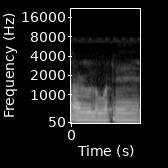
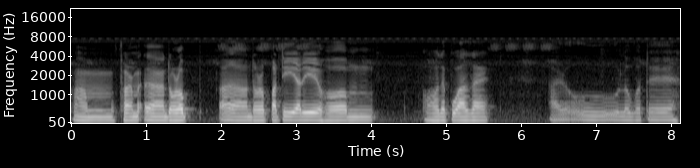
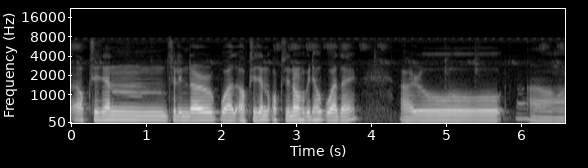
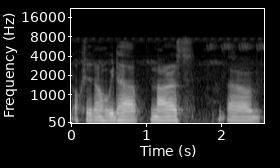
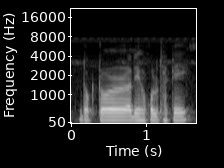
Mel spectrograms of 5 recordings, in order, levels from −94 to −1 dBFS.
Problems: background sounds at intervals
